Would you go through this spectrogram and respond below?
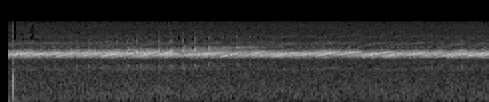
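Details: A dense chorus of spring peeper frogs in Wisconsin, high piping peeps blending into one steady shrill ring.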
